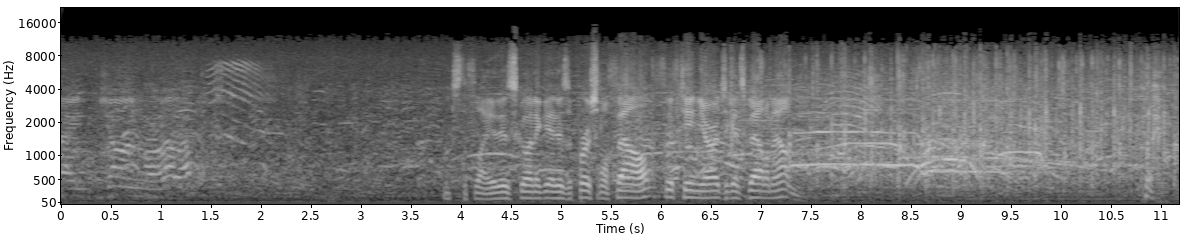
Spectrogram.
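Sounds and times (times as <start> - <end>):
speech: 0.2 - 1.7, 3.8 - 7.8
applause from football game spectators: 6.0 - 11.1.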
